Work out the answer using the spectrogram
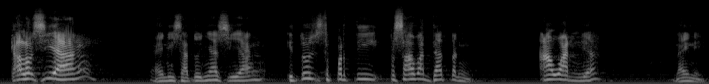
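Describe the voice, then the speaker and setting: A middle-aged man with a Javanese accent, a pastor telling a sermon story with animated sound effects and Javanese asides. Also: sits high, slight background noise. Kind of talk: sermon testimony. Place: large church hall. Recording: long reverb of a church hall.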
